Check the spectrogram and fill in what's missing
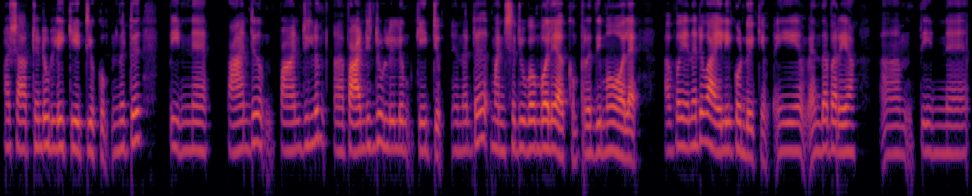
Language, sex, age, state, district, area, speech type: Malayalam, female, 60+, Kerala, Kozhikode, urban, spontaneous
